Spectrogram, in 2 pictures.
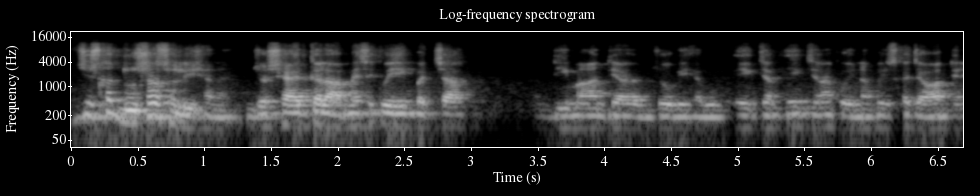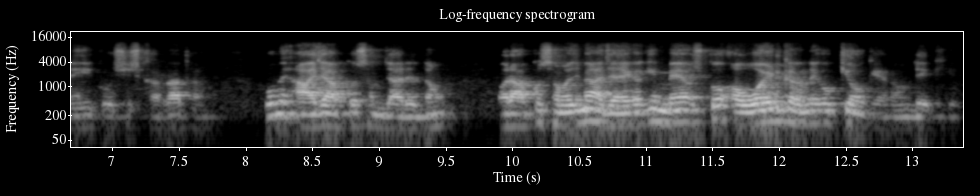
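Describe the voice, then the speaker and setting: A man's voice: lowish voice, a little fast, a little mellow, echoey room, poor audio. A man who teaches maths, explaining each step of a lesson and going over the key points again. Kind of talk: classroom lecture.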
